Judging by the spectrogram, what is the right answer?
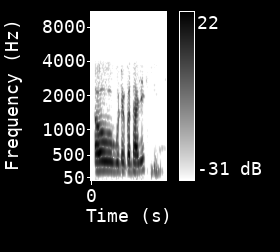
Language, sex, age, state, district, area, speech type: Odia, male, 45-60, Odisha, Nuapada, urban, conversation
